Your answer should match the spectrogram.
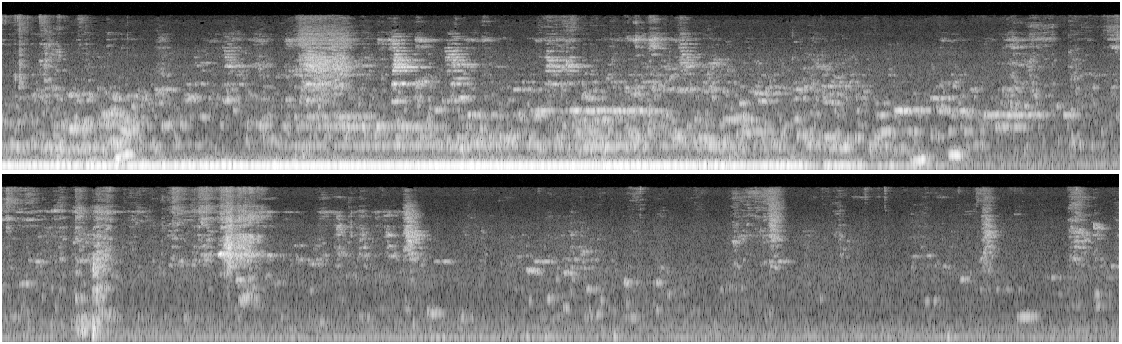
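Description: Grocery store background: a steady low hum for about the first eight seconds, then faint scattered clicks and knocks.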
